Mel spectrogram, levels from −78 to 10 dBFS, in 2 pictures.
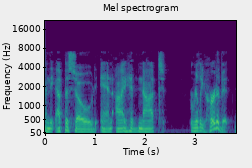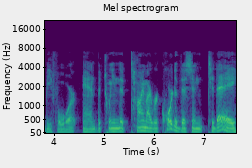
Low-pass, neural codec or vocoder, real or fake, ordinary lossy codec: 7.2 kHz; none; real; MP3, 32 kbps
